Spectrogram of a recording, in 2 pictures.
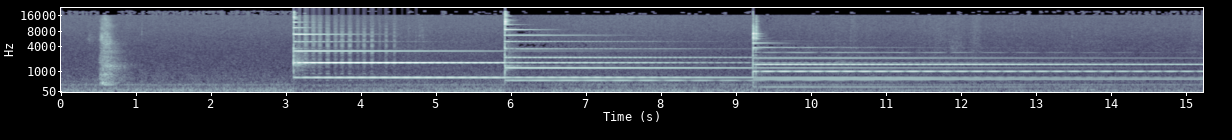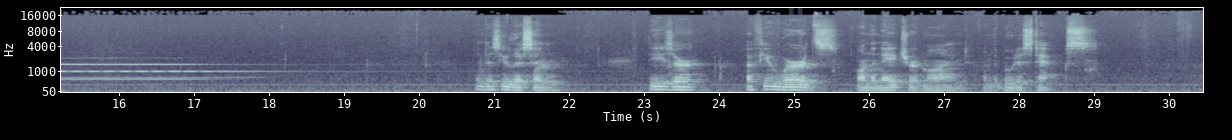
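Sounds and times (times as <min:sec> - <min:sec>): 
meditation bells struck during a guided meditation: 0:03.1 - 0:22.8
speech: 0:21.0 - 0:21.9, 0:23.1 - 0:23.8, 0:24.4 - 0:29.0.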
